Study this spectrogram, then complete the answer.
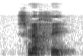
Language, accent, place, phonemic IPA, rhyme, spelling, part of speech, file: French, France, Lyon, /smœʁ.fe/, -e, smurfer, verb, LL-Q150 (fra)-smurfer.wav
- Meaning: to breakdance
